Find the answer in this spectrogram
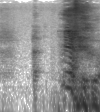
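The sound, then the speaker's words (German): A single sneeze, preceded by a short sharp inhale, then a loud, broad explosive burst lasting about half a second. “Gesundheit, Herr.”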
